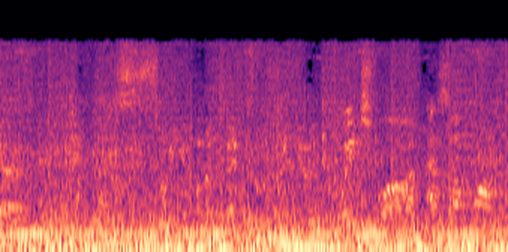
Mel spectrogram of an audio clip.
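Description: A single-deck bus's drivetrain running steadily, heard from inside the passenger cabin as a continuous low hum with a steady tone above it, with voices talking over it.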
